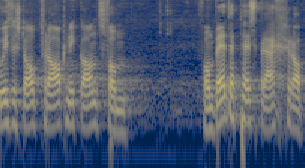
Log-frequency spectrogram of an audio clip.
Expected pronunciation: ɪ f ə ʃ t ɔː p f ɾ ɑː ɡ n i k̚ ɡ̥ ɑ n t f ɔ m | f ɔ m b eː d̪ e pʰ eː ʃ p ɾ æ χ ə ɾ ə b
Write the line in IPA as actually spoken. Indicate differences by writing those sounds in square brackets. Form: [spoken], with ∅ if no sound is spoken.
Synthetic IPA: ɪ f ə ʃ t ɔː p f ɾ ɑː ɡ n [ɪ] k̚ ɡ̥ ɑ n [t͡s] f ɔ m | f ɔ m b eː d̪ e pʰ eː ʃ p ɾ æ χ ə ɾ [ɑ] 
